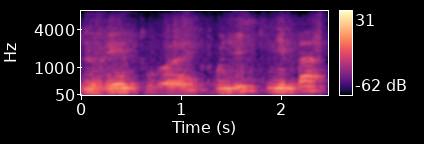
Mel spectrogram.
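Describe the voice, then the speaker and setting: Jovial but hesitant, this man takes the role of mayor at a town gathering, repeating words as he presents local volunteers. His medium-pitched voice is expressive and moderately paced. A little hiss or hum, distance from the mic and an echoey room make the audio dull.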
